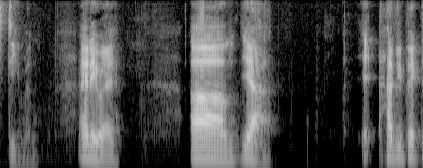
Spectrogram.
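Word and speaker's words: Daemon: It's pronounced Demon. I know it's I know, spelled but everybody Demon. says Damon. Yeah. It's Demon.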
